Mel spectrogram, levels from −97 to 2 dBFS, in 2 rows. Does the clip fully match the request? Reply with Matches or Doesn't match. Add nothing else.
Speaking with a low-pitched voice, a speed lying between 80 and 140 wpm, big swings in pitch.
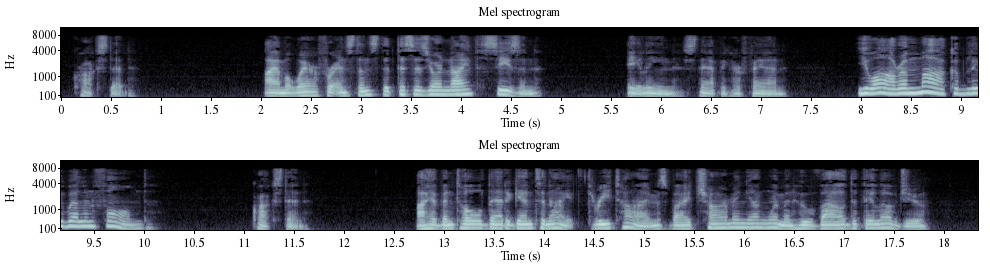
Matches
